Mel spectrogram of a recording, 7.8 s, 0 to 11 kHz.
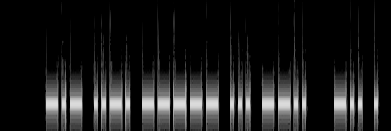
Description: Morse code, heard as a keyed tone, about 15 wpm, 700 Hz. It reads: KF0SZ DE
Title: USA Callsign DE Callsign - 5 Characters - 15wpm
